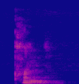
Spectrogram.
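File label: "pun", British English; pronunciations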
